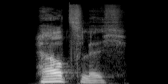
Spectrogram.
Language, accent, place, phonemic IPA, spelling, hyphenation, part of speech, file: German, Germany, Berlin, /ˈhɛʁt͡s.lɪç/, herzlich, herz‧lich, adjective, De-herzlich.ogg
- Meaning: 1. warm, warmhearted, friendly, affectionate, cordial 2. hearty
